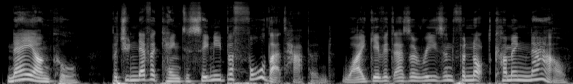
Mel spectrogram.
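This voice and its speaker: Man playing a high, eager, good-hearted nephew. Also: very animated, a little fast, a bit bright, no echo, clean studio sound. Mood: hurt, earnest. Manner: pleading, exclamatory. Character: warm-hearted, cheerful, earnest younger nephew.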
